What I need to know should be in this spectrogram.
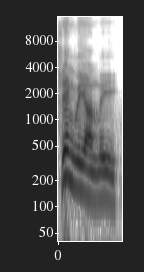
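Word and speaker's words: Li Jingliang: Lee Lee Ji Young Jing Jack said it wrong he's Ching Lian Li we've praised him a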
